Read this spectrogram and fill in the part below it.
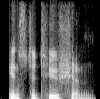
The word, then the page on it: institution: American English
